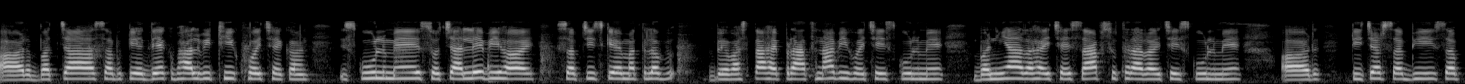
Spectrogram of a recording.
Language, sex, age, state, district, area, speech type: Maithili, female, 30-45, Bihar, Muzaffarpur, rural, spontaneous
